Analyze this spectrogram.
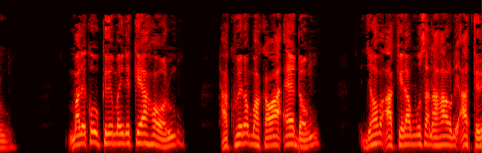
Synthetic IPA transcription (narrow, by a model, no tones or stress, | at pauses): u | maɾekoukeɾemainekeaɦɔɾu | hakuenamoakawaʔɛdɔmu | d͡ʒɛhɔva̰ʔakeːɾamos̬anaɦaɾoniʔateɾ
